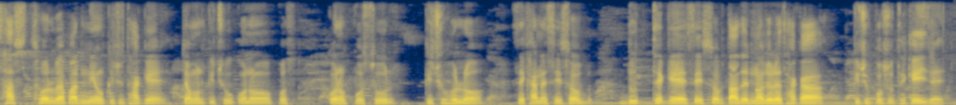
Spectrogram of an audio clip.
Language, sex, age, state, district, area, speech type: Bengali, male, 18-30, West Bengal, Uttar Dinajpur, urban, spontaneous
